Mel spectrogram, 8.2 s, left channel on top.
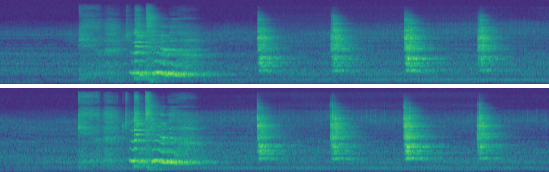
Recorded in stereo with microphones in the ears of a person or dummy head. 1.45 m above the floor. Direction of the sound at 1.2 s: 80° right.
